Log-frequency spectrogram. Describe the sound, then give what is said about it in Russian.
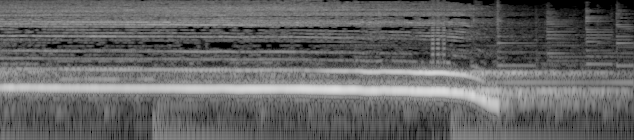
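A young woman howling like a wolf with her head thrown back, her voice imitating the animal in one long, loud, steady tone that holds for over two seconds, then drops sharply in pitch and breaks off. “Девушка медленно открыла рот и одновременно зажмурила глаза. И вдруг она завыла, запрокинув голову к небу.”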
